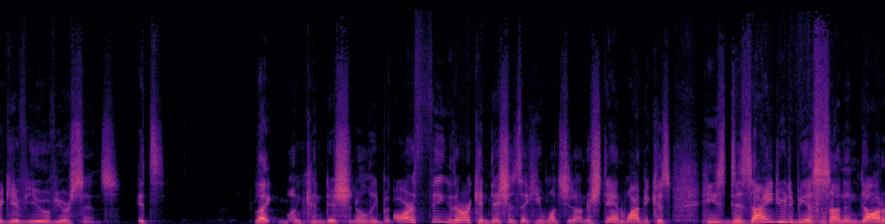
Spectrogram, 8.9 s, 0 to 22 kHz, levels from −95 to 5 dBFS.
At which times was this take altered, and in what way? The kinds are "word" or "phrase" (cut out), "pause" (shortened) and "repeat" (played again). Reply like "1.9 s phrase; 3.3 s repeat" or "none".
1.3 s pause; 2.9 s phrase; 3.9 s word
